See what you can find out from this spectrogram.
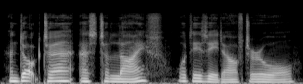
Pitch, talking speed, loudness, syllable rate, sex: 135 Hz, 200 wpm, -16 LUFS, 4.3 syllables/s, male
